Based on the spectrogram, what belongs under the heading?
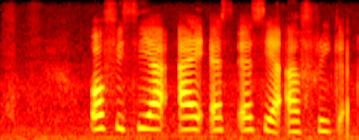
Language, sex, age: Southern Sotho, female, 20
